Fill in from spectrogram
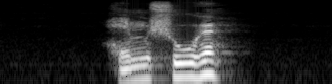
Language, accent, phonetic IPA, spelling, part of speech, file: German, Austria, [ˈhɛmˌʃuːə], Hemmschuhe, noun, De-at-Hemmschuhe.ogg
- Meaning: nominative/accusative/genitive plural of Hemmschuh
